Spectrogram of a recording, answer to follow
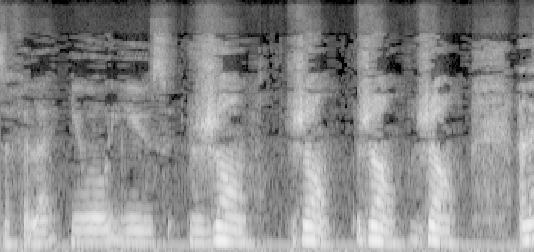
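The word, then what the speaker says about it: gens: filler you will use jean jean jean jean and it sounds like the word Jean g-e-n-s which means people you'll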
